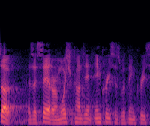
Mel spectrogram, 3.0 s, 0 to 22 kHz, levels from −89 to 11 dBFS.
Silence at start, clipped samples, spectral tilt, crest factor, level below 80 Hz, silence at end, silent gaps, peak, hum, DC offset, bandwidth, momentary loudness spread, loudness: 0 s; under 0.1%; -10 dB/octave; 20 dB; -66 dBFS; 0 s; none; -10 dBFS; none; under 0.1%; 5.8 kHz; 12 LU; -30 LUFS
